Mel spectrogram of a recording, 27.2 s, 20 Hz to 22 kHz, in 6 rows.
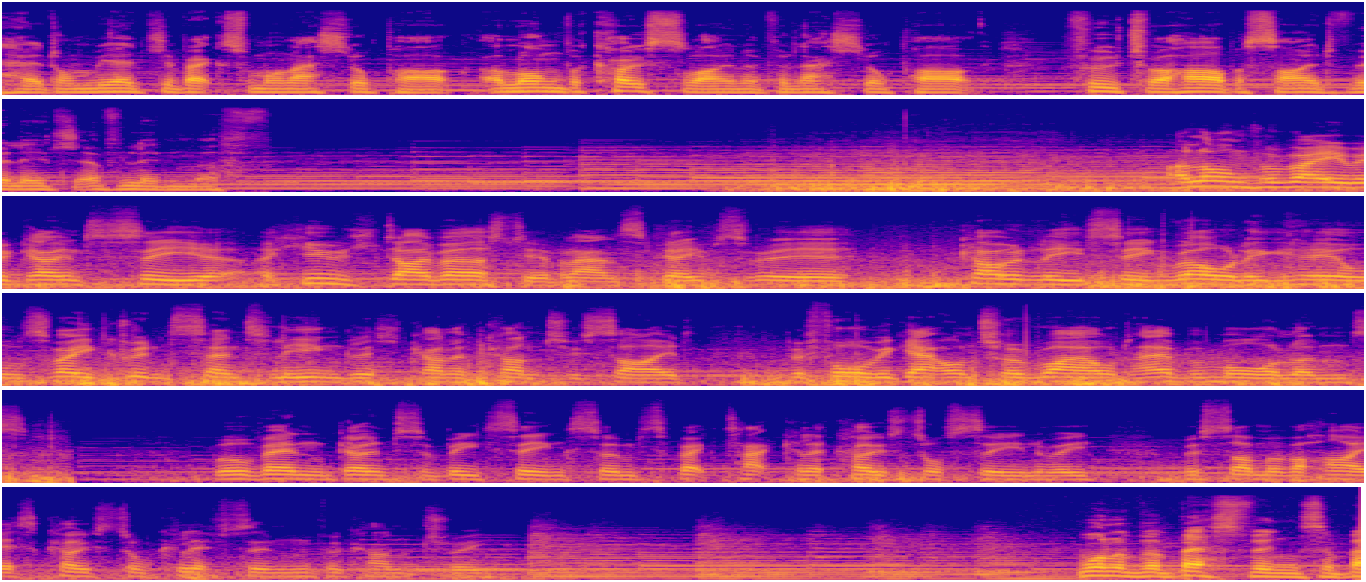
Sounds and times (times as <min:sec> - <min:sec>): Speech: 0:00.0 - 0:05.4, 0:08.4 - 0:18.2, 0:18.9 - 0:24.4, 0:26.3 - 0:27.2
Music: 0:00.0 - 0:27.2.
